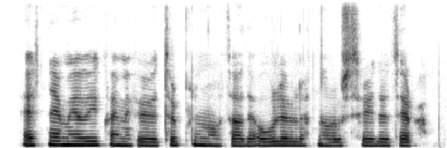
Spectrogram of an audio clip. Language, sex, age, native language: Icelandic, female, 40-49, Icelandic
